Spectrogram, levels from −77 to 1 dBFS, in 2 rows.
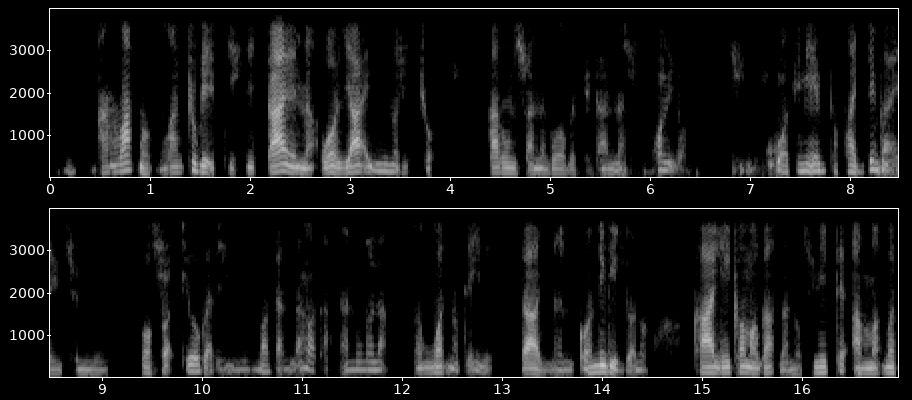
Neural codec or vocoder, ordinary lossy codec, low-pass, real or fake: codec, 16 kHz, 1 kbps, FunCodec, trained on Chinese and English, 50 frames a second; Opus, 64 kbps; 3.6 kHz; fake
